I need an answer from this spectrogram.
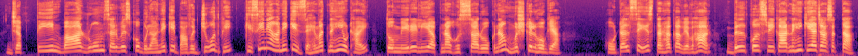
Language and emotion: Hindi, angry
